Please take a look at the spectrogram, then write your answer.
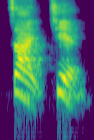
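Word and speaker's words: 再见: Lo que tienen que pronunciar, 再见, 老师再见, hasta luego, ¿verdad? En el tono ascendente. No, es 再见. Y sí, así son tonos cuartos, pero como en el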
